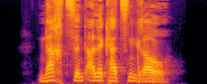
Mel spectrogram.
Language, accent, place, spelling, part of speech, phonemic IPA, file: German, Germany, Berlin, nachts sind alle Katzen grau, proverb, /ˈnaxts zɪnt ˌalə ˌkatsən ˈɡʁaʊ̯/, De-nachts sind alle Katzen grau.ogg
- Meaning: differences that are normally clearly noticeable may become blurred under certain circumstances; all cats are grey in the dark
